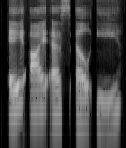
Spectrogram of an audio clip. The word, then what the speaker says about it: aisle: I always hear aisle in movies, but I never knew how to say it correctly. Yes, it's a tricky one. We write A-I-S-L-E, but the S is silent. It sounds like aisle.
